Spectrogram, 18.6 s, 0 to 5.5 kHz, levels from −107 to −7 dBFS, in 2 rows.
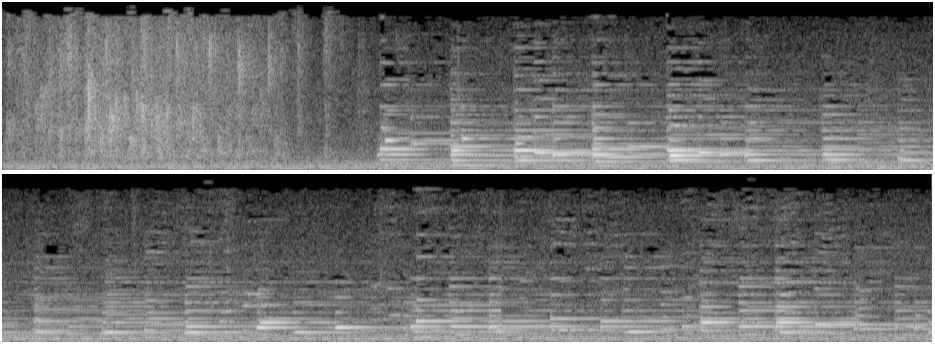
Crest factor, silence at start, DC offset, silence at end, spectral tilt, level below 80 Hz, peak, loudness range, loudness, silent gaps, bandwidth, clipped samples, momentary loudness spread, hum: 20 dB; 0 s; under 0.1%; 0 s; -8 dB/octave; -48 dBFS; -10 dBFS; 7 LU; -30 LUFS; none; 5.4 kHz; under 0.1%; 10 LU; none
